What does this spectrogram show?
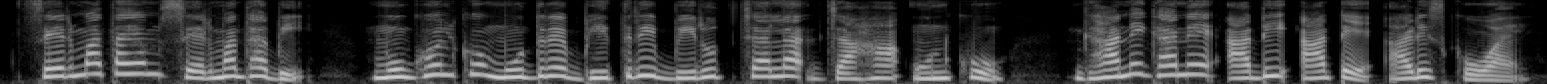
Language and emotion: Santali, neutral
